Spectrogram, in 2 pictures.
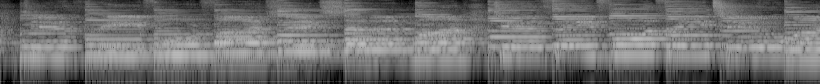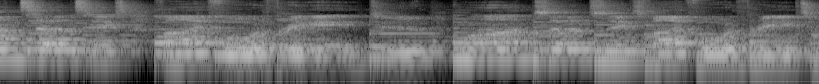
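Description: Acoustic guitar picking a movable D-shape major scale note by note, up and back down. Because it starts on the second degree, it sounds as the Dorian mode, which sounds "a little funny." A man's voice sings the scale numbers along with the notes.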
